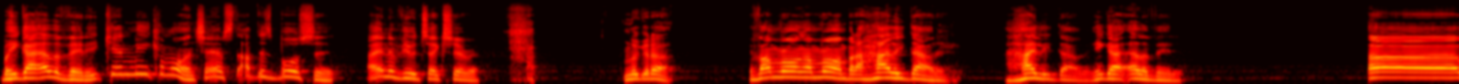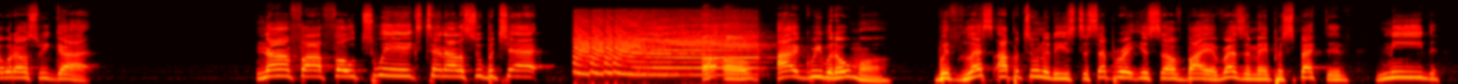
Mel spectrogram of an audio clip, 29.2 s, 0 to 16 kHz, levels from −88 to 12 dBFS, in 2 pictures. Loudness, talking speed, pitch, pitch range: -29 LUFS, 135 wpm, 195 Hz, 160-240 Hz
